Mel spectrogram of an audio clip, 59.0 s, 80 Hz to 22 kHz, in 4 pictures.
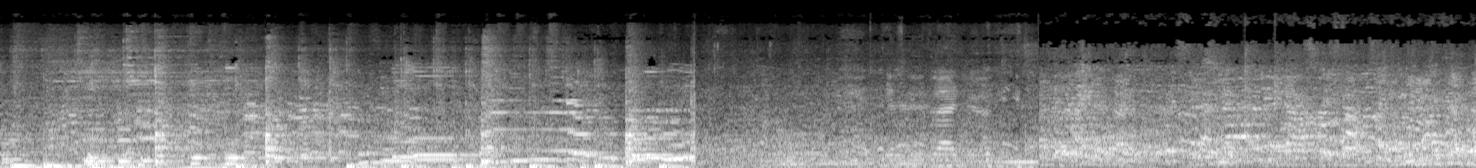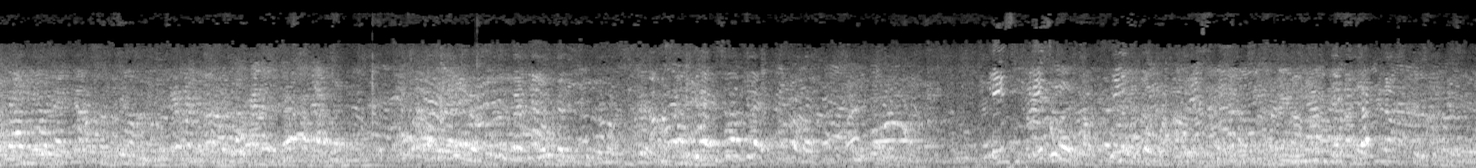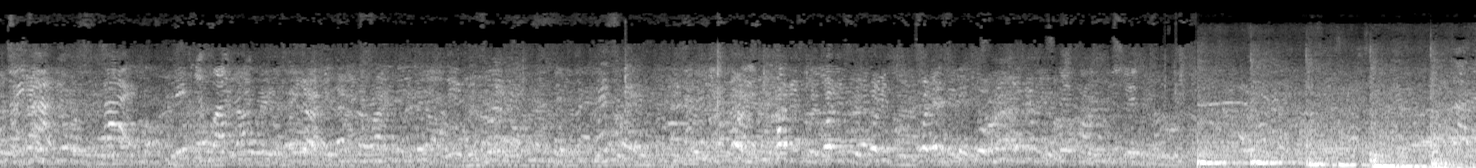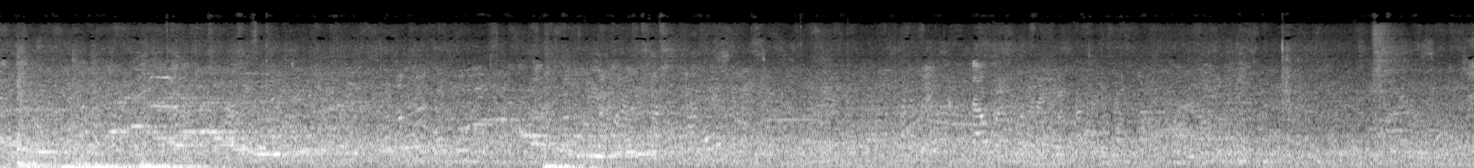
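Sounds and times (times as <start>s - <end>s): crowd chatter: 0.0s - 59.0s.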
